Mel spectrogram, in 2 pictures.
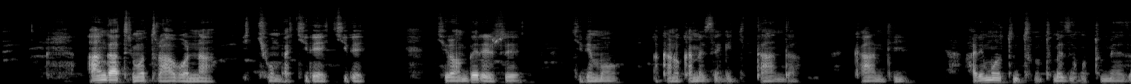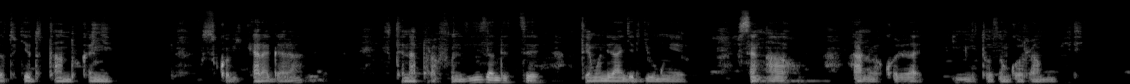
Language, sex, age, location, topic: Kinyarwanda, male, 18-24, Huye, health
